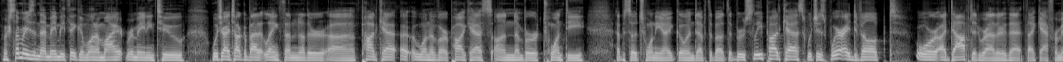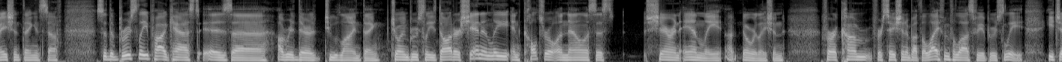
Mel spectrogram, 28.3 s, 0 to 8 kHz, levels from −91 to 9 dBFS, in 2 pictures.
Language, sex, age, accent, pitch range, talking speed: English, male, 20-39, American, 110-130 Hz, 205 wpm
